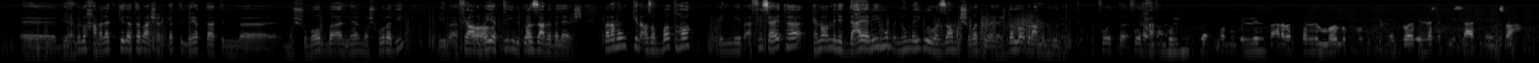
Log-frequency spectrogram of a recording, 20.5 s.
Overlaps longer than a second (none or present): none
